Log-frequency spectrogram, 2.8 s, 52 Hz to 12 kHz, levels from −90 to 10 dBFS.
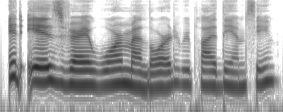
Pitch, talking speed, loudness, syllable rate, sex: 200 Hz, 210 wpm, -17 LUFS, 4.7 syllables/s, female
